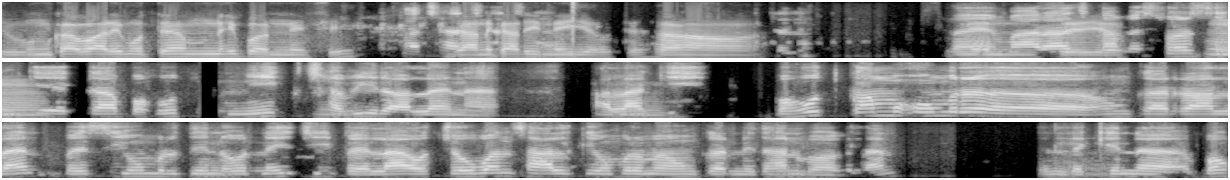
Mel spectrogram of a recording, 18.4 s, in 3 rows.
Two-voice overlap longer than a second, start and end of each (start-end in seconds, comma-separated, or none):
none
